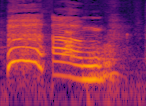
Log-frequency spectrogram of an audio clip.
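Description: A dog named Goose gives two drawn-out, fairly loud vocal barks with a sliding, whiny pitch, the second one longer and trailing off; no one talks over it.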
